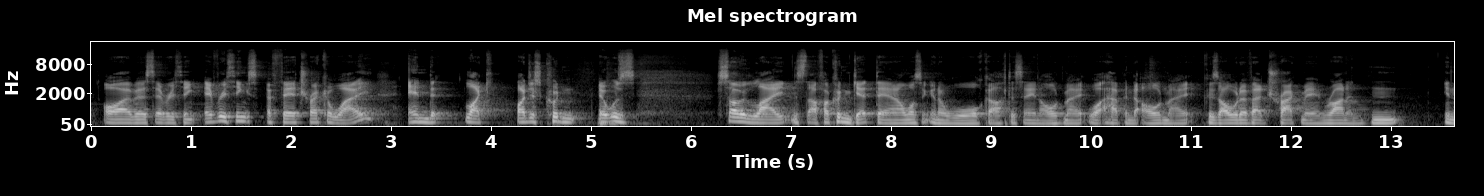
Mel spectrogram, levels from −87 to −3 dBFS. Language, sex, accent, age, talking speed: English, male, Australian, 20-39, 200 wpm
